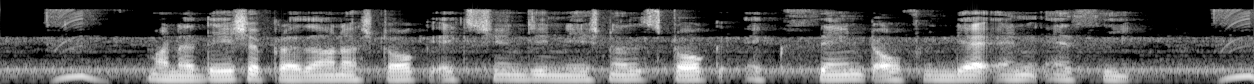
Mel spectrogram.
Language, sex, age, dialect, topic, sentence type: Telugu, male, 18-24, Southern, banking, statement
